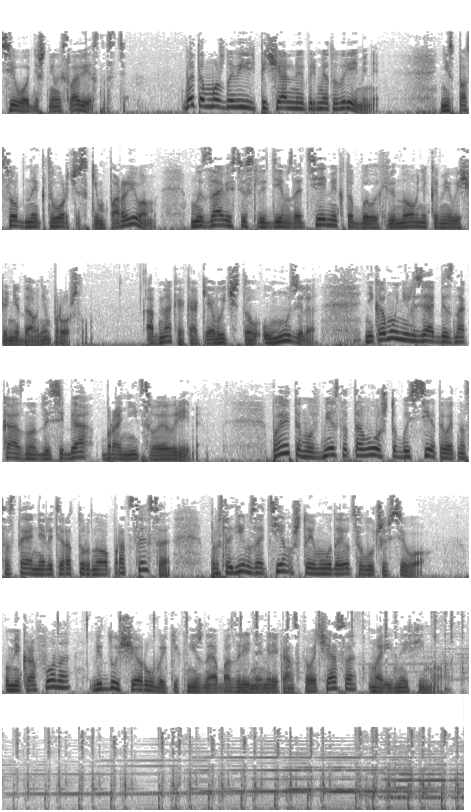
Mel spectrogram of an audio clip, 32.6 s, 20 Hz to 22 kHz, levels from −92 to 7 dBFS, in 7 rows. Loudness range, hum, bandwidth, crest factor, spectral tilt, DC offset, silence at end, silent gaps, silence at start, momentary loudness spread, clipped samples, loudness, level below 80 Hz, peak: 5 LU; none; 8.8 kHz; 12 dB; -5.5 dB/octave; under 0.1%; 0 s; none; 0 s; 13 LU; under 0.1%; -20 LUFS; -36 dBFS; -6 dBFS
